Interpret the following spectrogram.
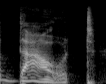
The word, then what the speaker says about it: doubt: Não é doubt, não tem aquele B na pronúncia, você vai falar só doubt.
